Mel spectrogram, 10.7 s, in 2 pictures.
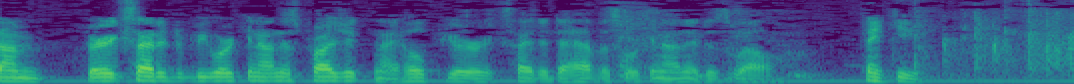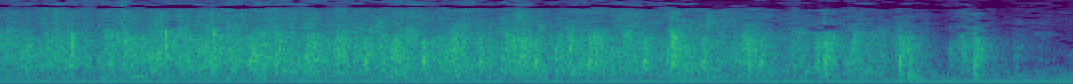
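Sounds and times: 
speech: 0.0s - 4.8s
audience applause: 4.8s - 10.5s.

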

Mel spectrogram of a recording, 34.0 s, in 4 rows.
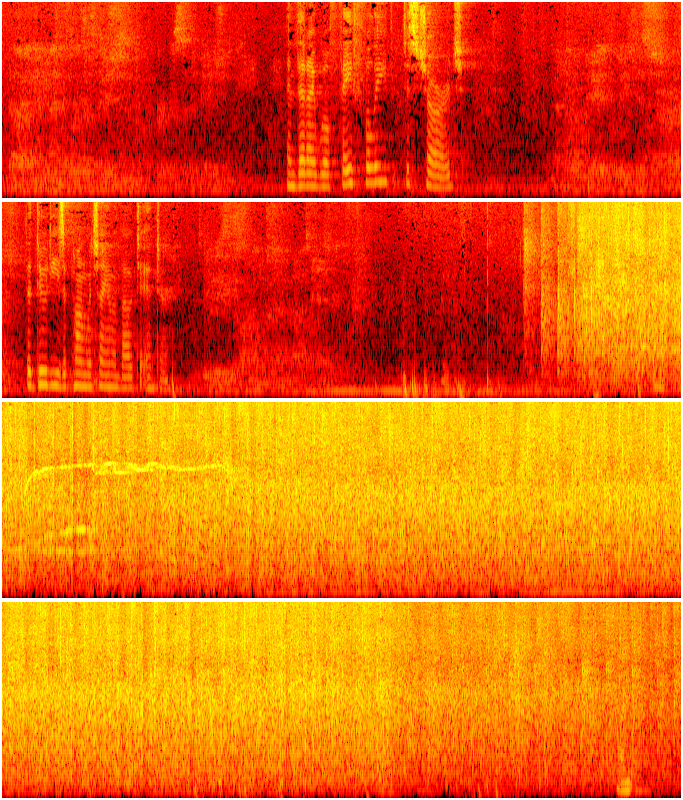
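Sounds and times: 
speech: 3.6s - 5.9s, 8.8s - 10.7s
audience applause: 15.0s - 33.9s.

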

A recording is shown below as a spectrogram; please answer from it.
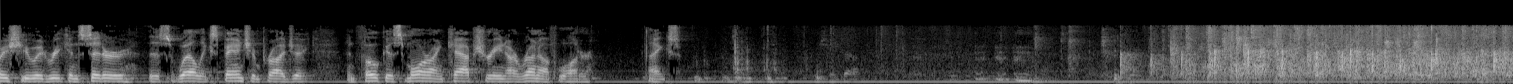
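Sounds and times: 
speech: 0.0s - 7.8s
low electrical hum: 0.0s - 15.1s
audience applause after a public comment: 10.6s - 15.1s.

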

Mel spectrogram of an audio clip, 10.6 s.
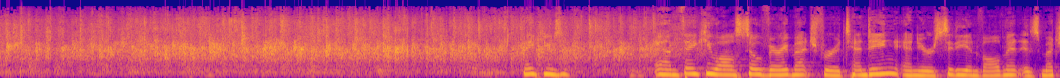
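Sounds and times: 
audience applause: 0.0s - 7.3s
speech: 5.2s - 10.5s.

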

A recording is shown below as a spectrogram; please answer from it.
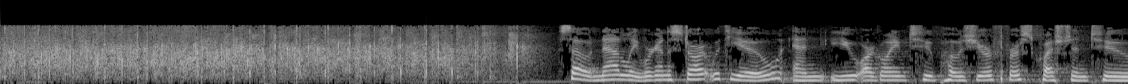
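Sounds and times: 
audience applause: 0.0s - 5.4s
speech: 5.7s - 11.2s.

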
